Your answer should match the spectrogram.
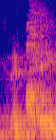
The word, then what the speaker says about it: Ege: And after a semester in the Department of Archaeology at the University of Ege, is that pronounced correct? He's near Ege is correct.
